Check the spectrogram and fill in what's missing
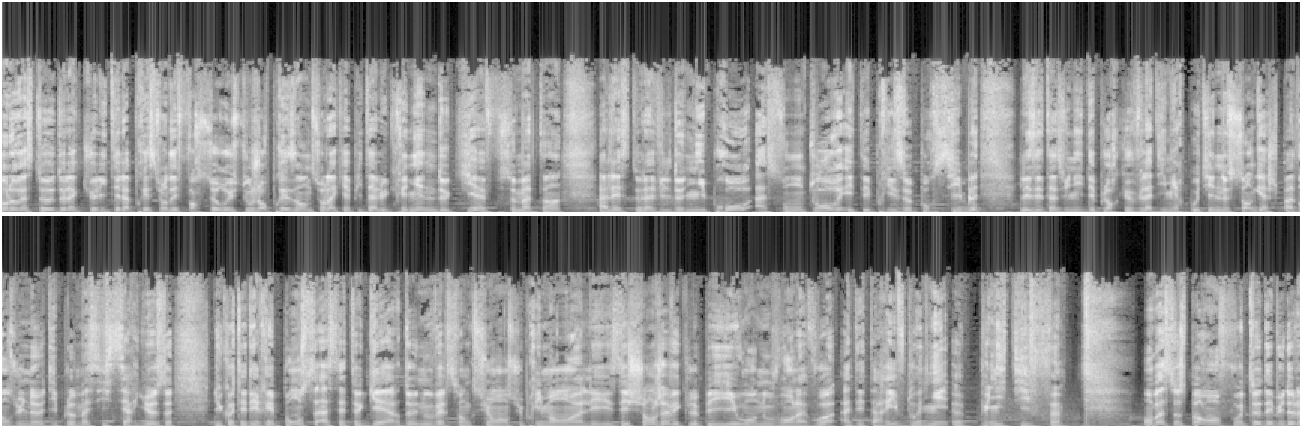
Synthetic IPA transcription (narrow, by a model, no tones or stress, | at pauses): d̪ɑ̃ləʁɛst̪d̪əlak̚t̪ɥalit̪elapχesjɔ̃d̪efɔʁsəʁyst̪uʒuʁpχezɑ̃t̪syʁlakapit̪alykχenjɛnd̪əkʲʰiɛfsəmat̪ɛ̃alɛst̪̚d̪əlavild̪ənipχoasɔ̃t̪uʁet̪epχizpuʁsibllezet̪azynid̪eplɔʁkəvlad̪imiʁput̪inːəsɑ̃ɡaʒpad̪ɑ̃zynd̪iplɔmasiseʁjøzd̪ykot̪ed̪eʁepɔ̃sa̰sɛt̪ɡʲɛʁd̪ənuvɛlsɑ̃ksjɔ̃ɑ̃sypχimɑ̃lezeʃɑ̃ʒavɛkləpeiuɑ̃nuvʁɑ̃lavwaʔad̪et̪aʁifd̪waɲeʔpynit̪ʰif | ɔ̃pasospɔʁɑ̃fut̪od̪ebyd̪əl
